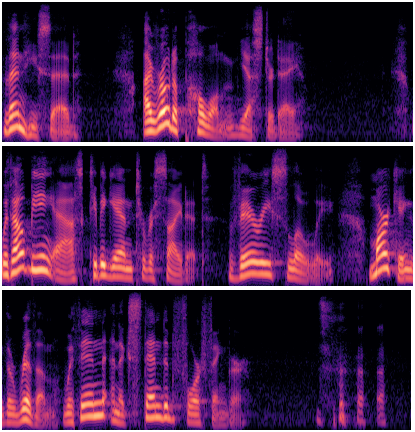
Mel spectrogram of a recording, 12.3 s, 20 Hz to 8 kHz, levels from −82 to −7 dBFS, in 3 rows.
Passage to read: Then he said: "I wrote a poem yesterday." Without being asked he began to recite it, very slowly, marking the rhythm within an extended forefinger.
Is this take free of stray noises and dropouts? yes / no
no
